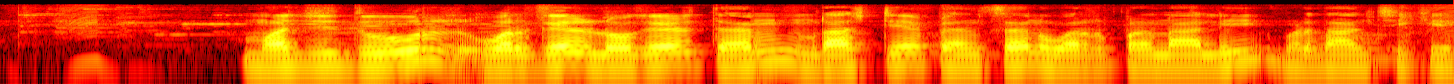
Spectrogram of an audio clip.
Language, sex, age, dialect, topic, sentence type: Magahi, male, 18-24, Northeastern/Surjapuri, banking, statement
